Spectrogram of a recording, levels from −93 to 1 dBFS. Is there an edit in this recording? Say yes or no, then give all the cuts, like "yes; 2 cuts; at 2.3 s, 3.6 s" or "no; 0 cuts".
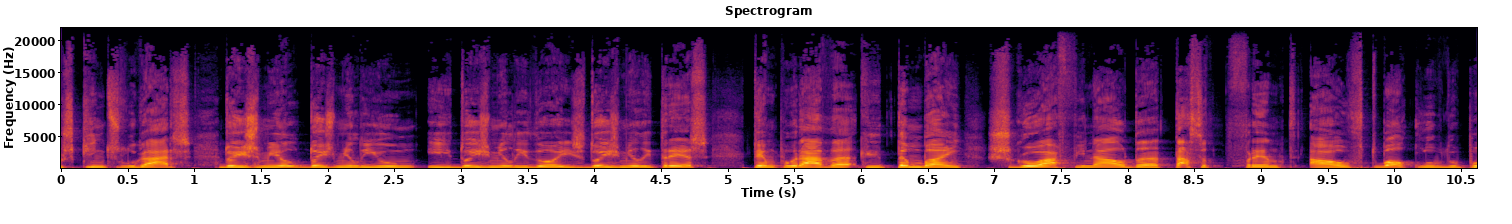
yes; 3 cuts; at 1.2 s, 5.9 s, 8.7 s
